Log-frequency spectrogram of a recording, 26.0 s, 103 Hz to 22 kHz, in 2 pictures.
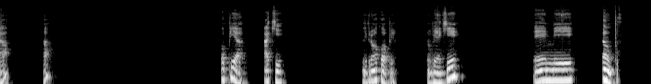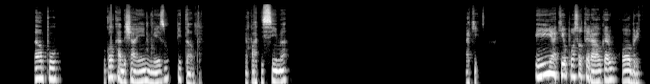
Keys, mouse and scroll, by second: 1.7-3.2 drag, 5.7 click, 7.0 click, 8.0 click, 8.6 click, 9.8 click, 11.0 click, 15.8 BackSpace, 16.8 shift+m, 17.7 shift+t, 19.1 t, 19.4 m, 25.6 Return, 25.6 click, 25.8 click.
